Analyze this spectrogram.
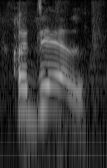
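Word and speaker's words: Adele: वही ना अडेल। अटेल नाम नहीं है। ए डी ई एल ई जो एम्फेसिस है ना वो दूसरी तरफ है। अ पे नहीं है। अ डेल अ डेल।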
